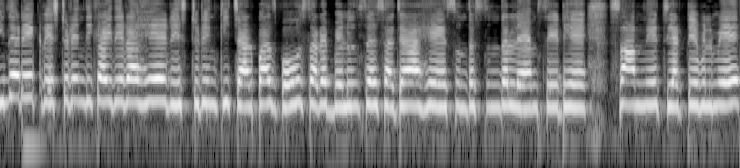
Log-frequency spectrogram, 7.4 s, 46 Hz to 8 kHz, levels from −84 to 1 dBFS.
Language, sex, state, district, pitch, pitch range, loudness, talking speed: Hindi, female, Uttar Pradesh, Varanasi, 320 Hz, 305-340 Hz, -12 LUFS, 210 wpm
